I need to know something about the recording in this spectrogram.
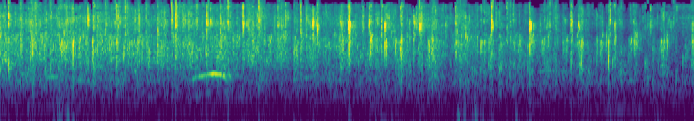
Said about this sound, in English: Somebody clap.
